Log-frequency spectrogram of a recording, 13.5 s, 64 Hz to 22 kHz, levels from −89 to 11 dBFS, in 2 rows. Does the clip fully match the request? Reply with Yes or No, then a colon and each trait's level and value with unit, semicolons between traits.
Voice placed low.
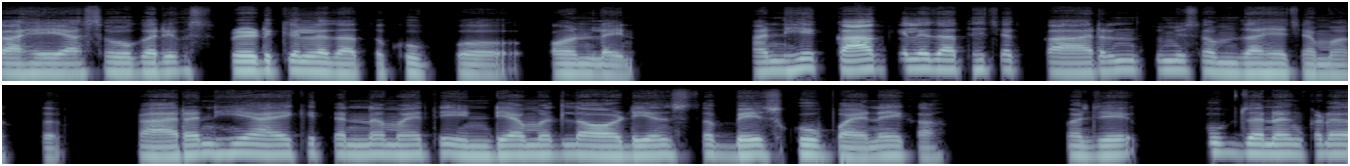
Yes: low, 130 Hz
